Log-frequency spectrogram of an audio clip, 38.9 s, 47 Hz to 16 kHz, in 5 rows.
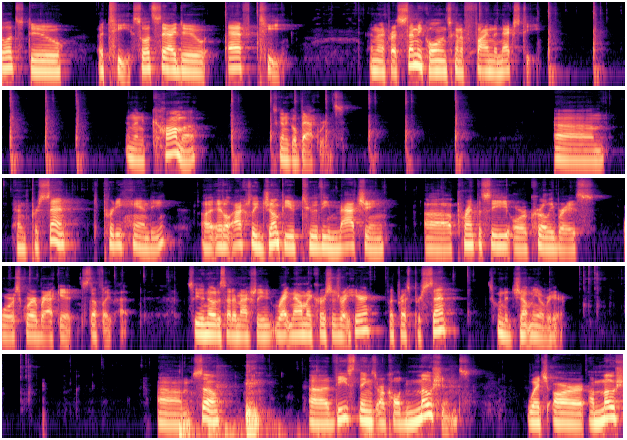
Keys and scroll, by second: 2.4-3.6 typing, 6.7-8.2 typing, 10.5-12.2 typing, 13.3 ,, 16.1-16.7 typing, 19.5-25.5 typing, 29.1 %, 32.6 j, 32.8 j, 33.6 j, 34.8 j, 35.5-36.8 k.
